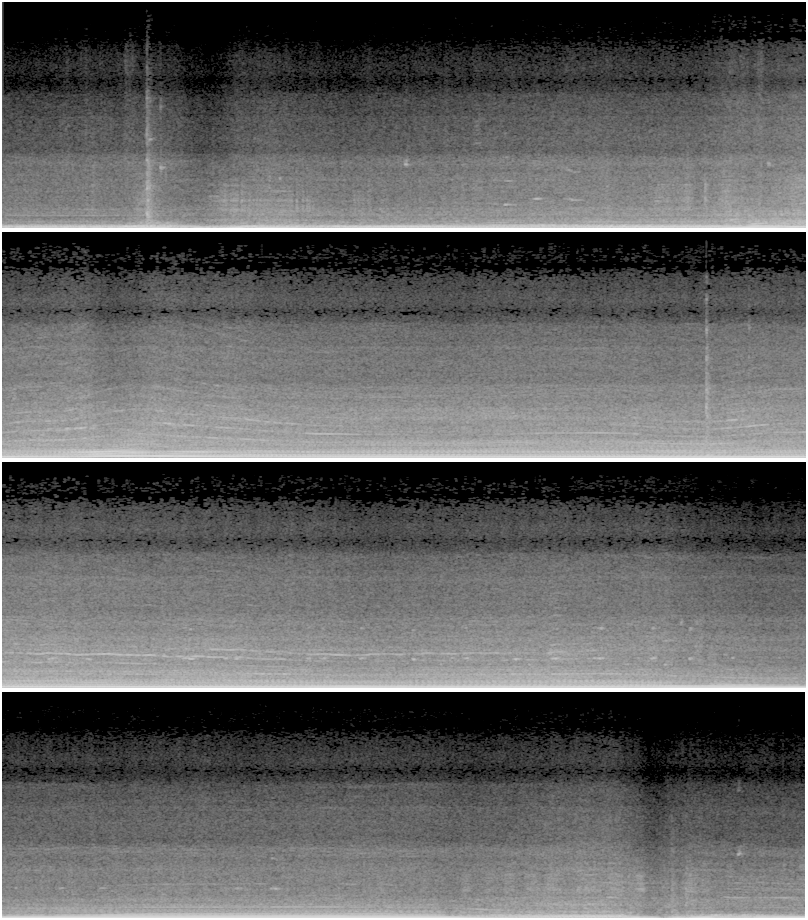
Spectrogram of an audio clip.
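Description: Jeep rock crawler's engine running low, then revved up about seven seconds in and held at a steady higher speed for over ten seconds as it pulls up a rock ledge, then eased back down and dropping again near the end.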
